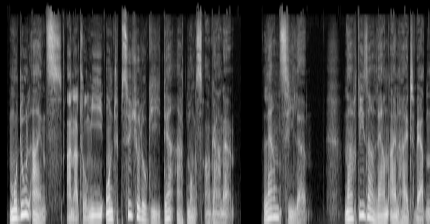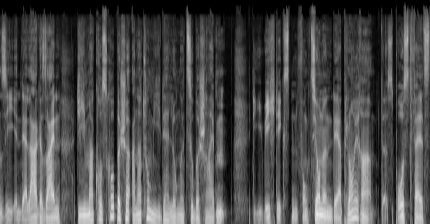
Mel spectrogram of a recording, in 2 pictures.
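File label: German, male, e-learning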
